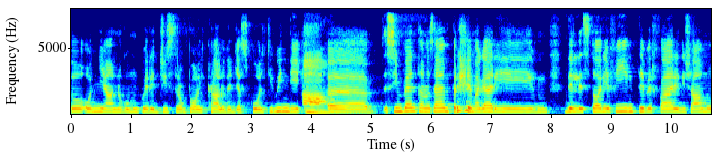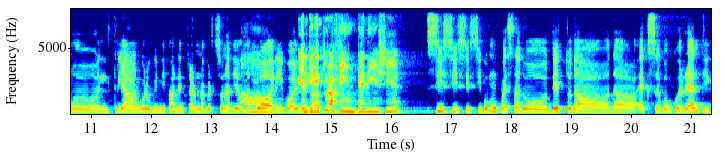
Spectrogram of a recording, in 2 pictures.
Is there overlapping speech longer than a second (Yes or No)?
No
